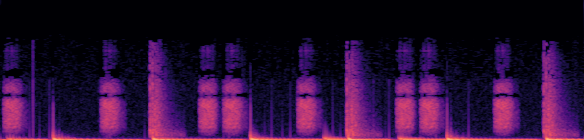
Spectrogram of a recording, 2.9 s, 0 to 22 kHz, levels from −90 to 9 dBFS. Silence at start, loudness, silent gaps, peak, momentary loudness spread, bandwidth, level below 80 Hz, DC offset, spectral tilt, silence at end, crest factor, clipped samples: 0 s; -19 LUFS; none; -4 dBFS; 3 LU; 13.5 kHz; -20 dBFS; under 0.1%; -6 dB/octave; 0 s; 12 dB; under 0.1%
